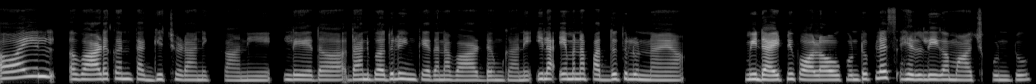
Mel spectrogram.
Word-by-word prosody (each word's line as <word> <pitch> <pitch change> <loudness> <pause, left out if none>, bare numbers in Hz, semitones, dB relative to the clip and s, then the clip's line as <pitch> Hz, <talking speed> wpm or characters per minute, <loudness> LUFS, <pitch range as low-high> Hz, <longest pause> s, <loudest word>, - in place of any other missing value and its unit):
Oil 375 +4 +4 0.4
వాడకను 250 +2 +3
తగ్గించడానికి 210 -2 -3
కానీ, 195 0 -5 0.3
లేదా 215 -1 -1 0.2
దాని 225 0 +1
బదులు 245 +3 +2
ఇంకేదైనా 215 -2 -1
వాడడం 200 0 -3
గానీ 195 +1 -4
ఇలా 250 - +2
ఏమన్నా 245 0 +3
పద్ధతులు 235 +3 0
ఉన్నాయా? 200 -1 -2 0.7
మీ 240 - +8
డైట్‌ని 220 +3 +5
ఫాలో 210 -1 +3
అవుకుంటూ 220 +2 -1
ప్లస్ 300 +1 +3
హెల్తీ‌గా 220 -1 +3
మార్చుకుంటూ. 205 0 -5
220 Hz, 120 wpm, -23 LUFS, 205-240 Hz, 0.7 s, మీ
